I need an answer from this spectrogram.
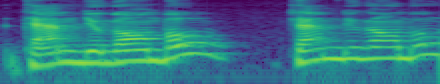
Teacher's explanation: it's just saying you like gumbo but with that rising intonation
